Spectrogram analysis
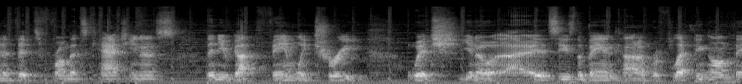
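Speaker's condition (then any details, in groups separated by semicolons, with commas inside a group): No condition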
